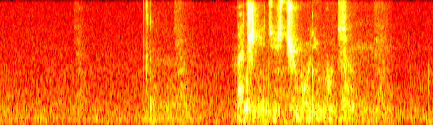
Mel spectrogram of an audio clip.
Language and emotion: Russian, neutral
